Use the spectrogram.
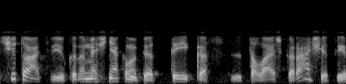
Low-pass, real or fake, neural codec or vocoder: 7.2 kHz; real; none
